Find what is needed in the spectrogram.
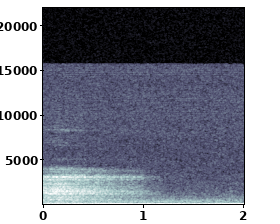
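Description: Near silence, with a faint breath let out near the microphone during the first second or so, then fading away, over a low steady hum.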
